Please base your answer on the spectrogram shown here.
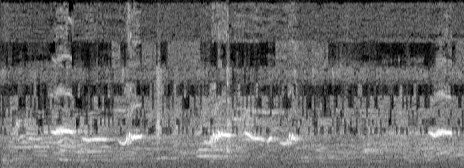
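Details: Oriental magpie-robin whistling scattered clear, wavering notes with short gaps between them, over a steady background hiss with faint murmurs.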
